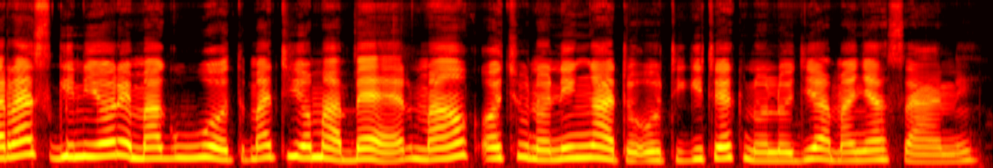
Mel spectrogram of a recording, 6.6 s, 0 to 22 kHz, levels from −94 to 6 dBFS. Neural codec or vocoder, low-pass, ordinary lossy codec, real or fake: none; none; none; real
